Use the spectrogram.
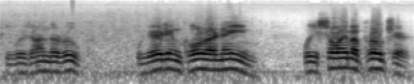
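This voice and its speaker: A man's voice: mid-range voice, moderate pace, close to an everyday voice. A man playing a grim rustic English servant recounting tragedy in dramatic 1940s radio acting. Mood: grim, excited. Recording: muffled vintage 1940s radio recording.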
